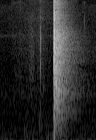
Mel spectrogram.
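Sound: hand clapping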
